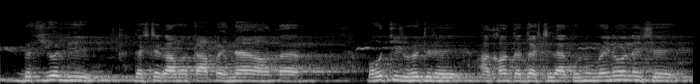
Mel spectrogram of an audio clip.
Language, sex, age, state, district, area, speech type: Maithili, male, 45-60, Bihar, Saharsa, rural, spontaneous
